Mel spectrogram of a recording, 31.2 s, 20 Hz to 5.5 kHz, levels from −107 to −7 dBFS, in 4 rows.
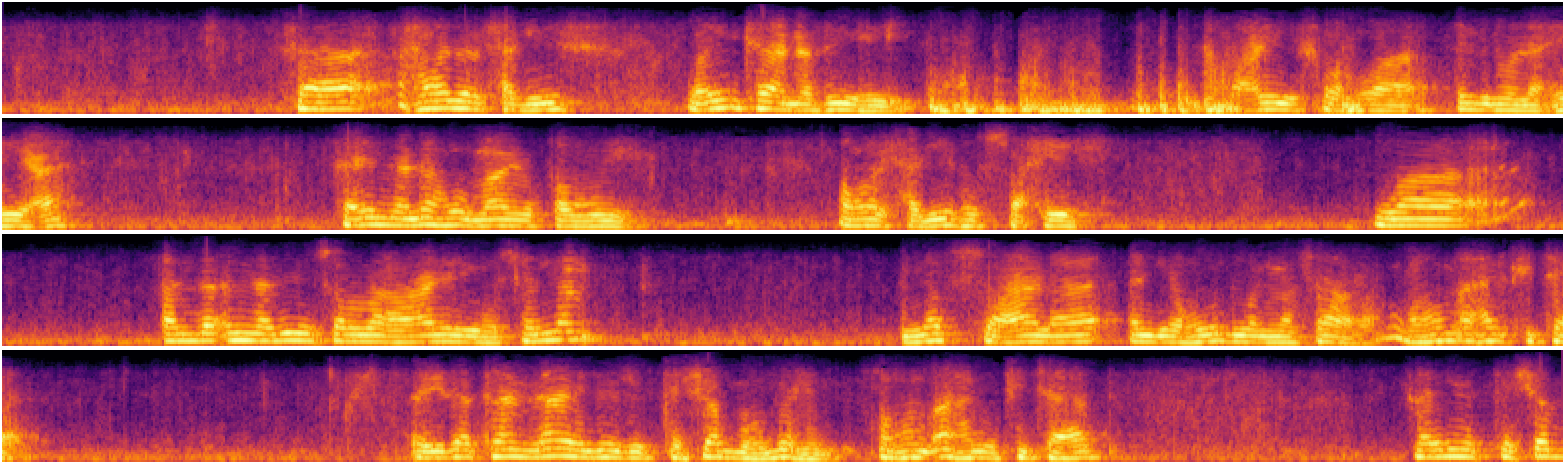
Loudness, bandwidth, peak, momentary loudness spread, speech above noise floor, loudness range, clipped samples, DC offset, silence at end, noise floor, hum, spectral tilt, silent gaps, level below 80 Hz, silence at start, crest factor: -15 LUFS; 3.8 kHz; 0 dBFS; 9 LU; 25 dB; 4 LU; under 0.1%; under 0.1%; 0 s; -38 dBFS; none; -13 dB/octave; none; -46 dBFS; 0 s; 16 dB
